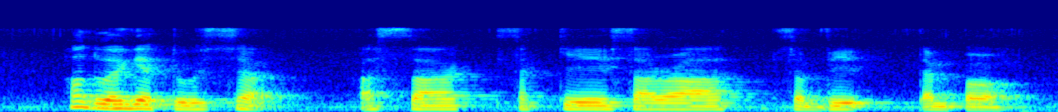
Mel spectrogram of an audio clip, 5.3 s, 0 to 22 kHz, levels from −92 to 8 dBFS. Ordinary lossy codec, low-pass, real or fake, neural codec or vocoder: none; none; real; none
